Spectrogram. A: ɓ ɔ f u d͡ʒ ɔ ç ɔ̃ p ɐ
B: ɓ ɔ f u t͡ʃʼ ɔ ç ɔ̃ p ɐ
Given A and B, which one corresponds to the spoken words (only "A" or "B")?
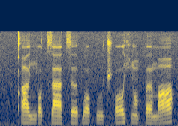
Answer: B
